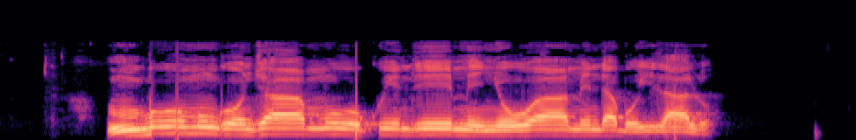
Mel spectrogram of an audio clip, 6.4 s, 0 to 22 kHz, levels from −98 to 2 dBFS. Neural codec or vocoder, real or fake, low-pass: none; real; 7.2 kHz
